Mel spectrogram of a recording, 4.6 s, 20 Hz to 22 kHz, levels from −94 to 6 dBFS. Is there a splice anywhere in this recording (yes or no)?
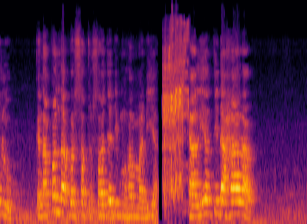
yes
